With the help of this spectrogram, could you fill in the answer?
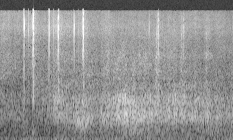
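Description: Long nails tap the flat magnesium back casing of a grey Surface tablet lying face down, giving quick bright clicks in uneven clusters over the first two seconds. After that, added echo trails off into a soft, washy hum as the last few faint taps fade.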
